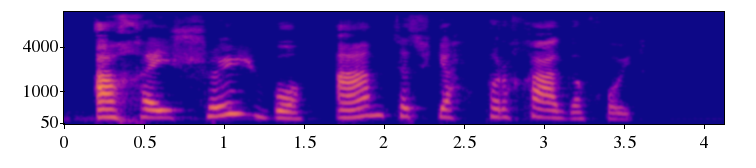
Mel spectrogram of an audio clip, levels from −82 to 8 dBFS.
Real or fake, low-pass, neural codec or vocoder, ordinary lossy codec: real; 10.8 kHz; none; AAC, 48 kbps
